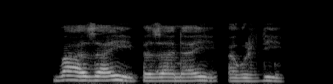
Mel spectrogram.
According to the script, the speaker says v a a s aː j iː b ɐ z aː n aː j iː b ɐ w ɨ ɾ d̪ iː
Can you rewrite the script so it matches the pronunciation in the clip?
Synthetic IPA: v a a z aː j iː b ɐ z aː n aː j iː b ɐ w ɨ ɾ d̪ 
